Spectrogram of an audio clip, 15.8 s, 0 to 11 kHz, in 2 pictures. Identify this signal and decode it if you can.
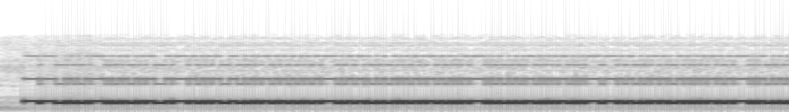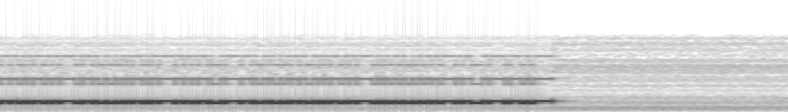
RTTY (45.45 baud, 170 Hz shift), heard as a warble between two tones, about 1020 Hz centre, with room echo. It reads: SA5U9 082LC NW86S GR4VW QZJ2Y GU0GA 6Q3KN QN0RI PV5XI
